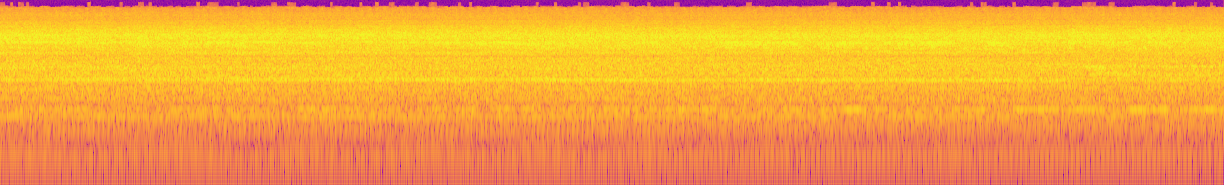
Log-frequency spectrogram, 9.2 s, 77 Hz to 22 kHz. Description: 2001 Lexus RX300 making Whining Noise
